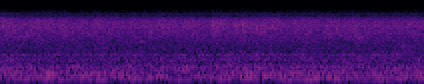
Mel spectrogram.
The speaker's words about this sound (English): I'm going to share it with you while I have a quick shower.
